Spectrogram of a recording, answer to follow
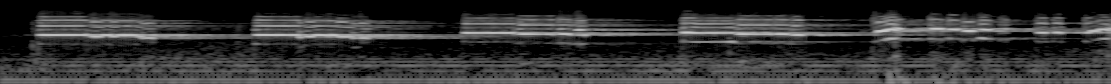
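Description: A simple tune played on a flute: four short phrases of held notes, each starting about a second and a half after the last, then a higher rising figure near the end.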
